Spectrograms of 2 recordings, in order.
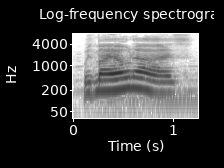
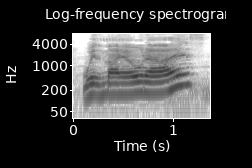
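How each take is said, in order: First: It is said as a statement, falling. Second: It is said as a question, rising.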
